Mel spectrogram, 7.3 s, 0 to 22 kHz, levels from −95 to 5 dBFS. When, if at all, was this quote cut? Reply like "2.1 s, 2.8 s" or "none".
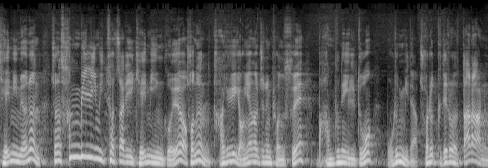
2.8 s, 6.2 s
